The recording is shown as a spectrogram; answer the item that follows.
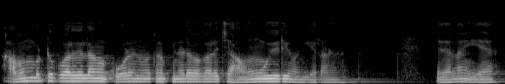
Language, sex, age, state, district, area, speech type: Tamil, male, 18-30, Tamil Nadu, Namakkal, urban, spontaneous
